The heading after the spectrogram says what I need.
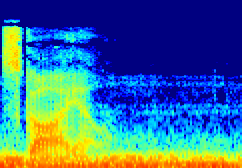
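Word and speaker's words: scáil: for shadow, scale, and hovered over the pronunciation, scail.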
